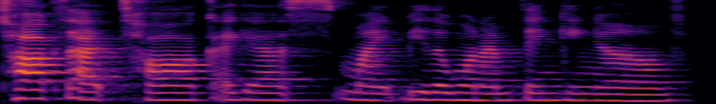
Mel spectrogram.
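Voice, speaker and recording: Running through cast notes for a film podcast she co-hosts, a woman speaks in a mid-range voice with a sharp tone and fairly even intonation. Her delivery is unhurried and casual, peppered with many "um"s.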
